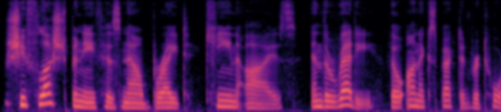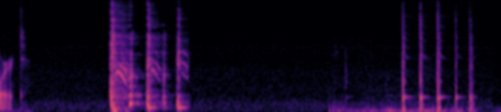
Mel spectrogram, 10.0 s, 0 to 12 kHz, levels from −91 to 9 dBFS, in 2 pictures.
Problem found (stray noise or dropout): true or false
true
